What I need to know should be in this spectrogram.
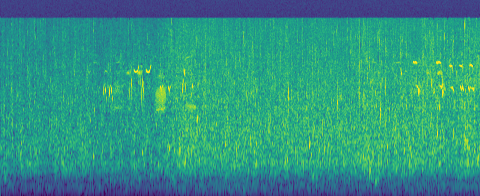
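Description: Water from a waterfall rushes steadily in the distance.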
